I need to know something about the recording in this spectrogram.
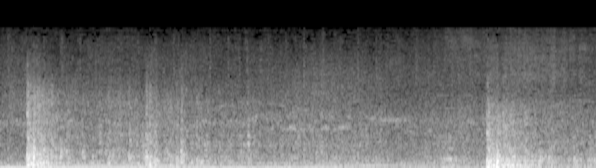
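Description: A car engine hums low and steady.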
